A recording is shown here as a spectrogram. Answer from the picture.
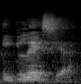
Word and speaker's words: iglesia: syllables do we have here in the word iglesia three syllables okay we're gonna divide it right here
